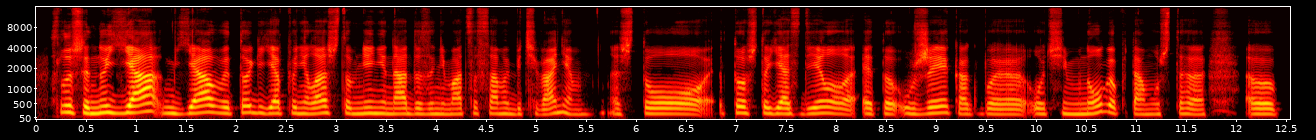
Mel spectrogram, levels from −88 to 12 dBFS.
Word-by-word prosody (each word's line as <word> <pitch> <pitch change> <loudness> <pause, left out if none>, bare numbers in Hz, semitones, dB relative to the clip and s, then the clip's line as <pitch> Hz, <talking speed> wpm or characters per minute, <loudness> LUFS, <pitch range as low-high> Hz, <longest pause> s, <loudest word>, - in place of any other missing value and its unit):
Слушай, 225 -3 +2
ну, 190 +3 +3
я 220 +4 +8
я 195 +4 +4
в 200 -3 -1
итоге, 205 +2 -3
я 195 0 +2
поняла, 185 +1 0
что 195 -1 -5
мне 185 +2 -1
не 190 0 -1
надо 175 0 0
заниматься 170 +2 -5
самобичеванием, 175 -1 -5 0.3
что 180 - -1 0.2
то, 205 -1 +2
что 195 +1 -5
я 185 -1 +1
сделала,- 180 0 -2
это 175 -1 -3
уже, 190 +4 -1
как 170 -4 -6
бы, 165 -2 -3
очень 175 +1 -6
много, 180 +6 -1
потому 165 -1 -6
что, 165 -2 -6 0.4
э, 175 0 +1
180 Hz, 135 wpm, -23 LUFS, 170-195 Hz, 0.4 s, я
